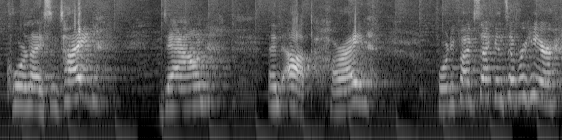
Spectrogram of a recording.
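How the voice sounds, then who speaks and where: A woman's high voice with ordinary pitch variation at a fairly slow pace, with audible room echo and faint music in the background. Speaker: fitness instructor. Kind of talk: workout coaching cues. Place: gym. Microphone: camera far.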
